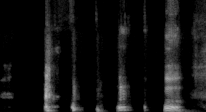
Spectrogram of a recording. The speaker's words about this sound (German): ich muss so stark husten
